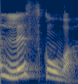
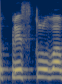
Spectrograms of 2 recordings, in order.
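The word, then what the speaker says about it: Plíšková: इन्होंने जेक रिपब्लिक की Karolina प्लिस्कोवा, Carolina लिस्कोवा, लिस्कोवा बोलते हैं हम, तो प्लिस्कोवा बोलेंगे क्योंकि हम इंडियन है, राजस्थानी है, पी आएगा, पर इसमें पी क्या है? साइलेंट है, ठीक है, इंग्लिश में।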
